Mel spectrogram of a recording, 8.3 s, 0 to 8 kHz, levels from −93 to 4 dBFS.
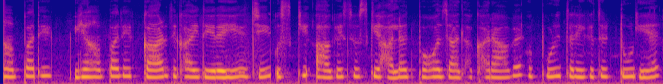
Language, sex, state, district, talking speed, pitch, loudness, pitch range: Hindi, female, Chhattisgarh, Bastar, 200 wpm, 265 Hz, -23 LUFS, 255-280 Hz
